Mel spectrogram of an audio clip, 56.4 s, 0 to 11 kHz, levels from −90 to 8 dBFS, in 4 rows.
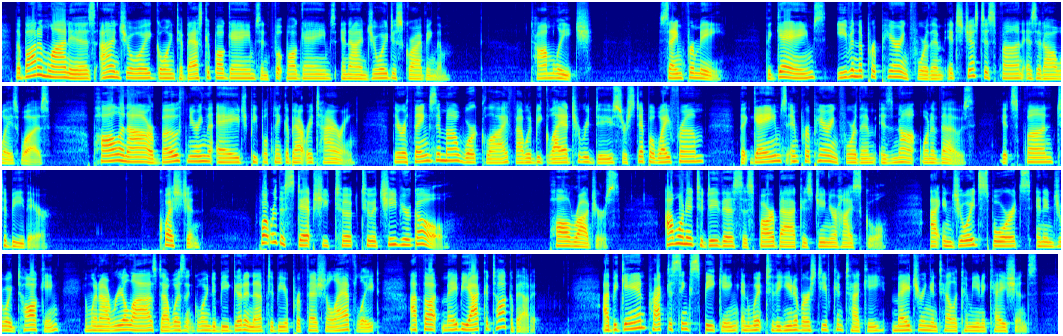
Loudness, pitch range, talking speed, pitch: -18 LUFS, 160-200 Hz, 160 wpm, 180 Hz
